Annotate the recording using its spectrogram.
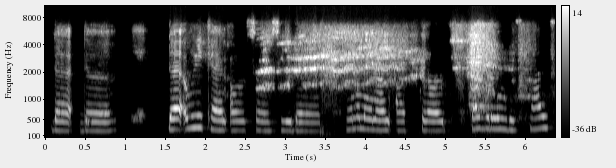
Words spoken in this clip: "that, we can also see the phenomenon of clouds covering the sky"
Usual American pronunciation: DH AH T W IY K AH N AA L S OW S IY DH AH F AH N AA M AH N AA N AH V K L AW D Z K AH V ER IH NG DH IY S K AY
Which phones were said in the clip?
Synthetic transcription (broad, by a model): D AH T W IY K AH N AA L S OW S IY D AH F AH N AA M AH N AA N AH F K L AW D K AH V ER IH NG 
